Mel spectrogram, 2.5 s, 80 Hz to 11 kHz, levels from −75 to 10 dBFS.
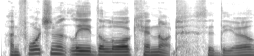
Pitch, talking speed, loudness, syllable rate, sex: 140 Hz, 190 wpm, -16 LUFS, 5.7 syllables/s, male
